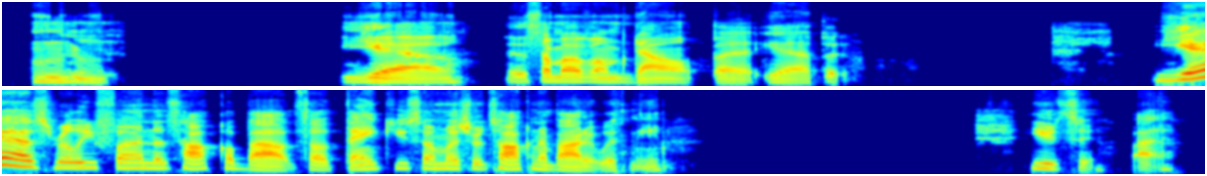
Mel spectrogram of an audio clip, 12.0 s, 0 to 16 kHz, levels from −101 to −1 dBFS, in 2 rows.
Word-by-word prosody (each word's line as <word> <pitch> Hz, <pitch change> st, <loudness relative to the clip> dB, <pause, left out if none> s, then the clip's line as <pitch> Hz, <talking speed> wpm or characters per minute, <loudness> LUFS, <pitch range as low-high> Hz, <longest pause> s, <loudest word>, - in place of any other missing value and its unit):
Mhm. 140 Hz, -5 st, -8 dB, 1.2 s
Yeah. 125 Hz, -3 st, +1 dB, 0.2 s
And 145 Hz, 0 st, -8 dB
some 150 Hz, -1 st, -1 dB
of 145 Hz, 0 st, +1 dB
'em 135 Hz, -1 st, -2 dB
don't, 120 Hz, -1 st, -2 dB
but 105 Hz, -3 st, -6 dB
yeah. 115 Hz, -4 st, -6 dB
Bu -, -, -10 dB, 1.6 s
Yeah, 230 Hz, +9 st, +9 dB
it's 225 Hz, -3 st, -2 dB
really 205 Hz, 0 st, 0 dB
fun 195 Hz, -1 st, -3 dB
to 180 Hz, -, -5 dB
talk 180 Hz, 0 st, -1 dB
about. 130 Hz, -9 st, +1 dB
So 140 Hz, -3 st, -4 dB
thank 170 Hz, +8 st, -2 dB
you 185 Hz, -, -5 dB
so 180 Hz, -1 st, -4 dB
much 175 Hz, 0 st, -1 dB
for 175 Hz, -, -5 dB
talking -, -, +1 dB
about -, -, +1 dB
it -, -, -9 dB
with -, -, -11 dB
me. -, -, -13 dB, 1.9 s
You 180 Hz, -2 st, -1 dB
too. 165 Hz, -, -9 dB, 0.2 s
Bye. -, -, -6 dB
145 Hz, 155 wpm, -27 LUFS, 125-185 Hz, 1.9 s, Yeah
